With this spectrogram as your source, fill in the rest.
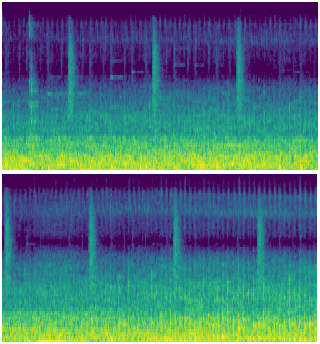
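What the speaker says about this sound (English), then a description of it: "There's a helicopter flying by." A helicopter in the trucking game American Truck Simulator drones steadily overhead, a continuous rotor rumble with faint rhythmic beating that holds at a moderate, fairly distant level for the whole stretch, with no talk.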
